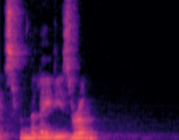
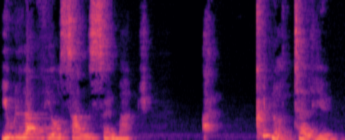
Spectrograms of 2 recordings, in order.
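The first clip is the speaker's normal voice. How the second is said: much higher, gentle wife's voice; 10 semitones higher than usual. Acted. Mrs Ferguson telling her husband why she kept silent, higher voice.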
